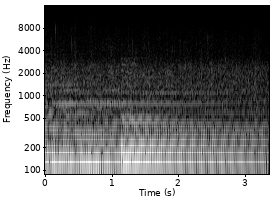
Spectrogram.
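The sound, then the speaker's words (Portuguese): At a church service, a large crowd claps steadily and loudly for the Lord, a dense, sustained wash of applause with a sustained musical tone underneath, holding strong for the whole stretch without a break. “Aplauda o máximo que você puder ao Senhor.”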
